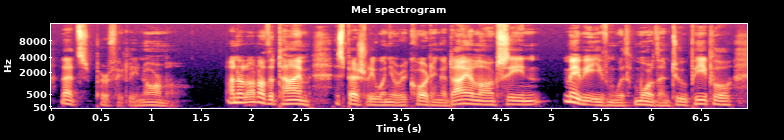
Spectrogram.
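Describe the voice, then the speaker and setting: A man narrating a how-to tutorial, explaining things step by step with deliberate phrasing and pauses. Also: fairly low pitch, a little mellow. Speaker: tutorial host. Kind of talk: instructional narration for a how-to video.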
